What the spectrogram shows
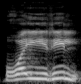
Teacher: غیر را کو زیر کی وجہ سے باریک پڑھیں گے.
